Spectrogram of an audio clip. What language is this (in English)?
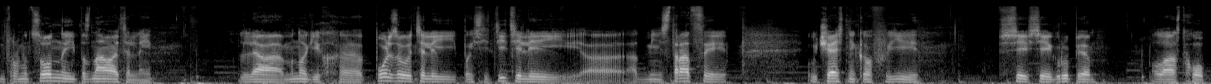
Russian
